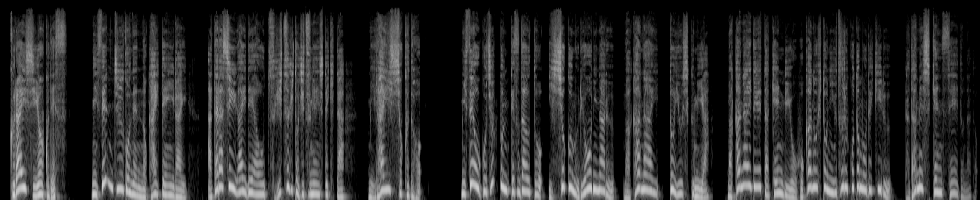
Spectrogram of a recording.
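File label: female tv narration English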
